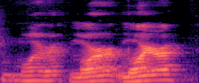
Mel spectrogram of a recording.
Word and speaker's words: Moira: That's cool to have like a character that can do a little bit of both, because Moira, am I saying that right? – Moira does do damage.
